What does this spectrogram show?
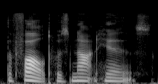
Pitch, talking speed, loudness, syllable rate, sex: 160 Hz, 190 wpm, -20 LUFS, 3.7 syllables/s, female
